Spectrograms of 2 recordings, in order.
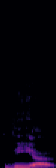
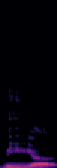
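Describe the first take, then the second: No difference in how they are said.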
